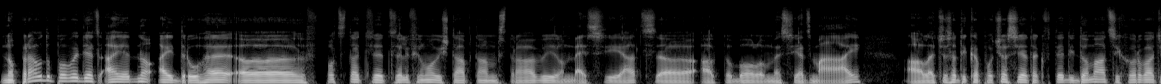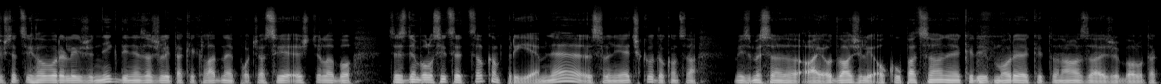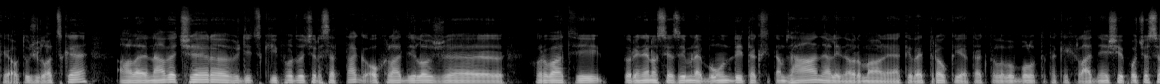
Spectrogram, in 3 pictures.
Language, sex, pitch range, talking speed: Slovak, male, 85-105 Hz, 160 wpm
